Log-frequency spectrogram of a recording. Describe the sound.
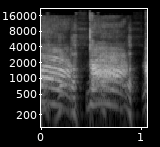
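A man's voice mimics a male crow, giving three harsh, nasal caws in quick succession, loud, each drawn out briefly with short gaps between them.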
